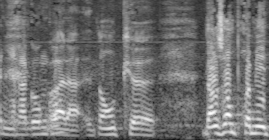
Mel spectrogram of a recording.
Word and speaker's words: Nyiragongo: Nous parlons principalement de ce qui était arrivé à Goma, l'éruption du volcan Nyiragongo. Oui. Je ne sais pas si j'ai bien prononcé. Oui, c'est ça, Nyiragongo.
